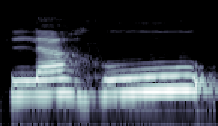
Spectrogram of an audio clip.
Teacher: لہو الٹا پیش ہے، ہو میں تو اس کو بھی ایک حرکات کھینچ کے پڑھیں گے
